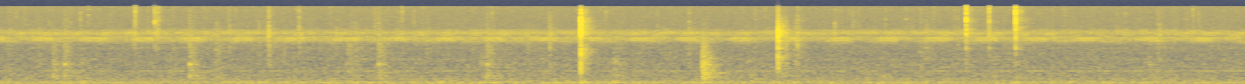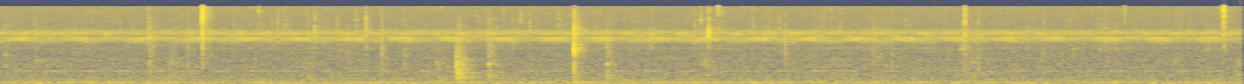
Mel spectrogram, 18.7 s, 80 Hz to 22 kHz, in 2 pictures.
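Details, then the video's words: Insects at midnight in the Tottori countryside of Yurihama, Japan, late summer September 2020: a steady, even high buzzing drone on two close pitches, broken by sharp crackles and pops of wood burning in a stove. "the voice of insects"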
